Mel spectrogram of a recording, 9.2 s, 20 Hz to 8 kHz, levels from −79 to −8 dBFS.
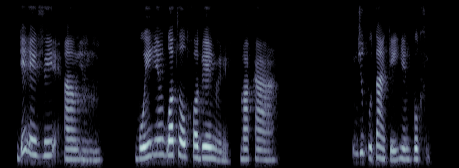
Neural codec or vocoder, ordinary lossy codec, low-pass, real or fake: autoencoder, 22.05 kHz, a latent of 192 numbers a frame, VITS, trained on one speaker; none; 7.2 kHz; fake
